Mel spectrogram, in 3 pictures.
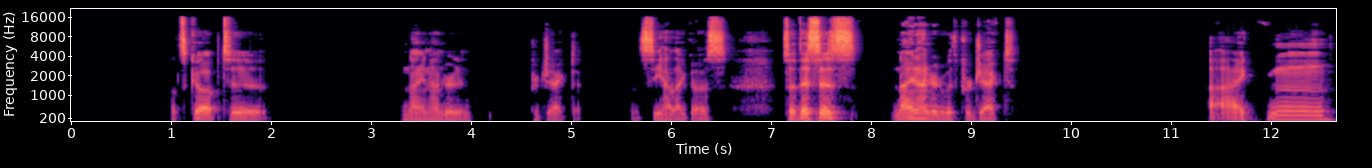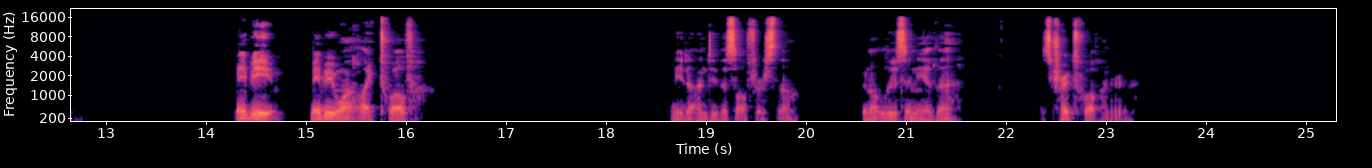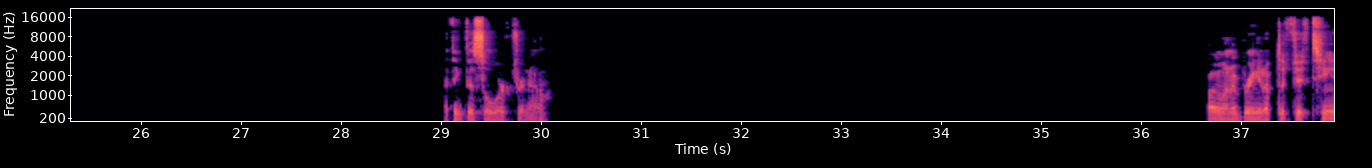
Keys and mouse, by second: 6.5 right click, 18.2 right click, 23.7 right click, 28.5 right click, 33.5 right click.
